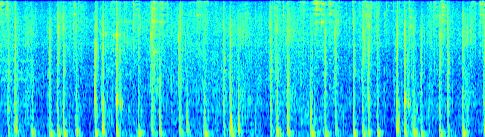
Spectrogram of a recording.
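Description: Horse hooves clip-clopping at a walk over a rough, steep path in the video game Kingdom Come: Deliverance, a steady close rhythm of hoof strikes continuing throughout with no talk.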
